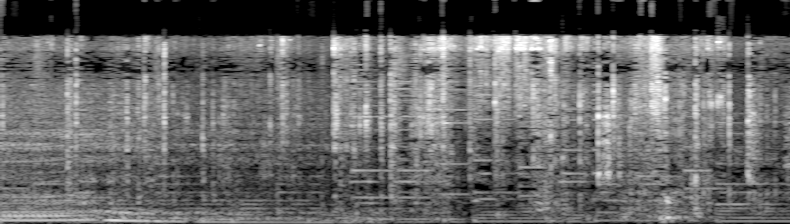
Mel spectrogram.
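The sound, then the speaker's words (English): A car being parked, its engine running steadily, a low continuous rumble mixed with rattling and knocking noises as the vehicle slows and settles into a stop. “We're going to park the car here and then we're going to go for a walk up the mountain.”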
